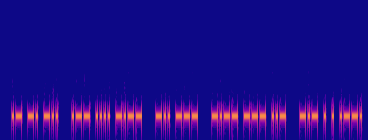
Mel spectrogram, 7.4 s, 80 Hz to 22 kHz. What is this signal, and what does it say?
Morse code, heard as a keyed tone, about 30 wpm, 700 Hz. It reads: AND WHY DO YOU KEEP
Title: Sentences from Top 1000 Words - Review Part 4 - 30wpm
